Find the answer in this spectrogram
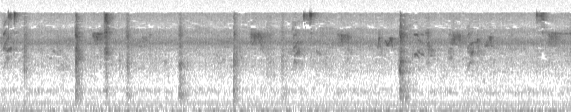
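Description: Near silence: faint bird chirps, a few sharp light clicks spread through it, and a faint steady low hum.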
